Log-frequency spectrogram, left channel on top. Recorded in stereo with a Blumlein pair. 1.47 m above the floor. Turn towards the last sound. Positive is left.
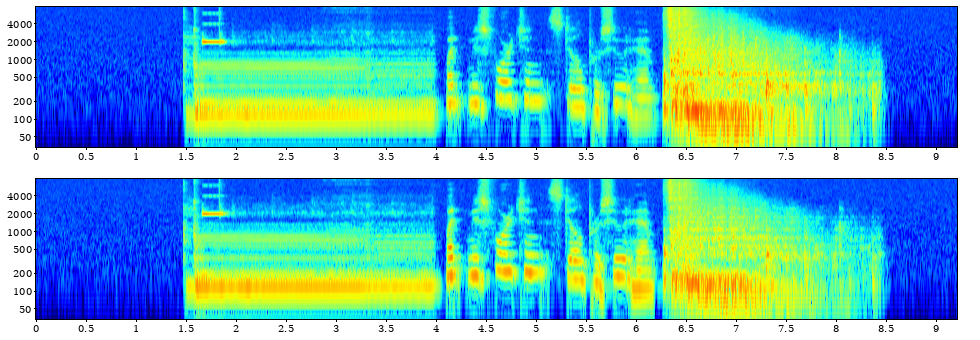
turn(degrees=20)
